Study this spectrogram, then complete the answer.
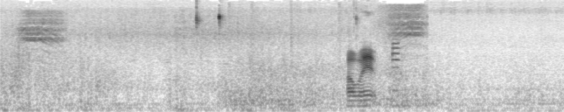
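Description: A lightning anomaly in S.T.A.L.K.E.R. Shadow of Chernobyl crackles and zaps in a brief, sharp burst over rumbling wind and outdoor ambience, with someone briefly speaking.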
